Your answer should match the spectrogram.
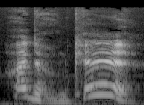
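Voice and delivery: a loud stubborn retort; dogged. Acted. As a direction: plant your feet and refuse. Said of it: "said Rat doggedly".

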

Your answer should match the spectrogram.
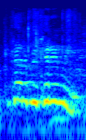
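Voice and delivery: normal talking voice

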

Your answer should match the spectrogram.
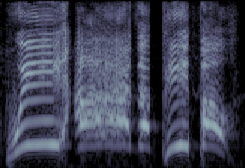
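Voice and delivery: very high, loud, stretched-out declaration; preaching shout. Real, not acted. Preacher telling the church God will use them, rousing shout. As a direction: shout it slowly to the whole church.

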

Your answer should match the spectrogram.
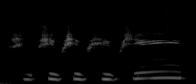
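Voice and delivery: hushed calling under breath; whispering. Real, not acted. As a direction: whisper the word over and over.

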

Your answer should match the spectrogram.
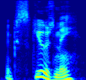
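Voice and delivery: high, tentative interjection; timid, unsure bunny; uncertain. A narrator's reading. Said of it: "said Lily Bunny uncertainly".

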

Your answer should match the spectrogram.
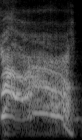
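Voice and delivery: imitated high, explosive yell; volcanic roar. Father flipping from chat to rage, volcanic yell. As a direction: erupt in a mock-furious scream. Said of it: "it was just volcanic".

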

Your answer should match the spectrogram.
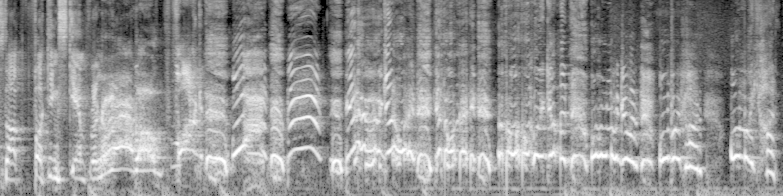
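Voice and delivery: very high, loud, half laughing, half crying; hysterical screaming. Real, not acted. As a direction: shriek in real hysterical panic.

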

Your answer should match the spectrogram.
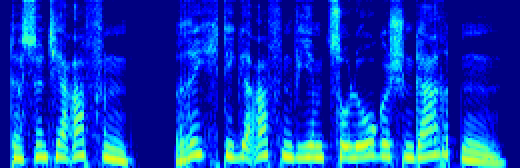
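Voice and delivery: put-on high, bright girl's voice calling out; excited little girl. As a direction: cry out like an amazed child. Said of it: "rief Lieselotte".

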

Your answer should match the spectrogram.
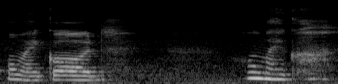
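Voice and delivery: usual speaking voice

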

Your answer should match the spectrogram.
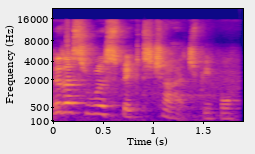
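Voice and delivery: ordinary talk

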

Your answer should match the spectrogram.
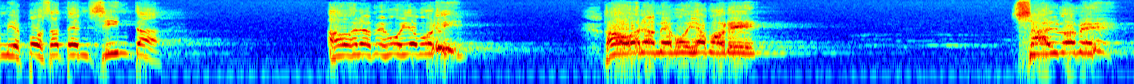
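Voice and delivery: high-pitched, mounting plea to God; desperate plea. Retold or imitated. Súplica desesperada a Dios. (súplica desesperada, cada vez más aguda)

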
